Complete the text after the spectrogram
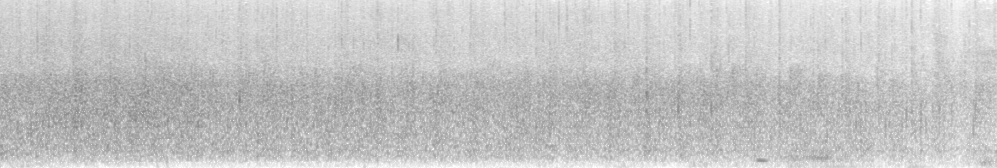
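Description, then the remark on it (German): An audience applauds as a thank-you for the full ten seconds, a dense, even wash of many hands clapping at once, loud and sustained, tapering only slightly at the end. “Also können wir einmal klatschen.”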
